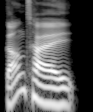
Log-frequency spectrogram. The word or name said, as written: gang1 cai2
